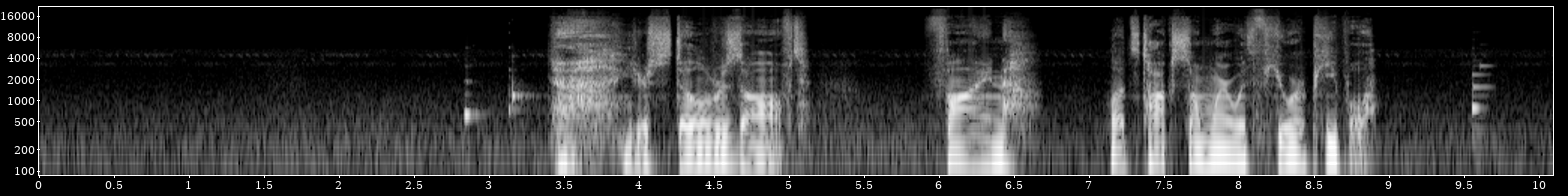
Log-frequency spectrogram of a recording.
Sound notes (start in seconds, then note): 3.4 sigh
